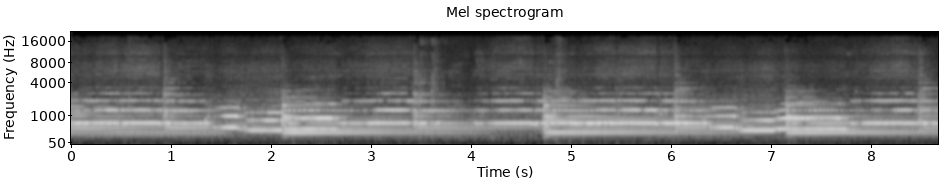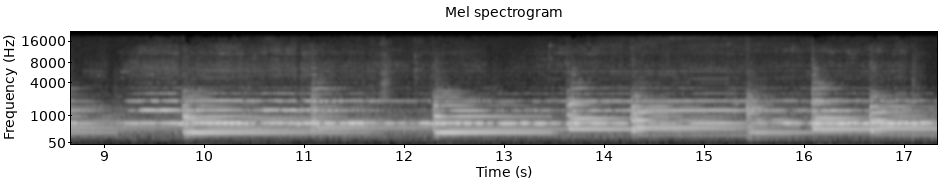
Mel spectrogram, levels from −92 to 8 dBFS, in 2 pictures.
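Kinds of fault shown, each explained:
Nothing stood out on listening; the sound carries no audible fault at any point.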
